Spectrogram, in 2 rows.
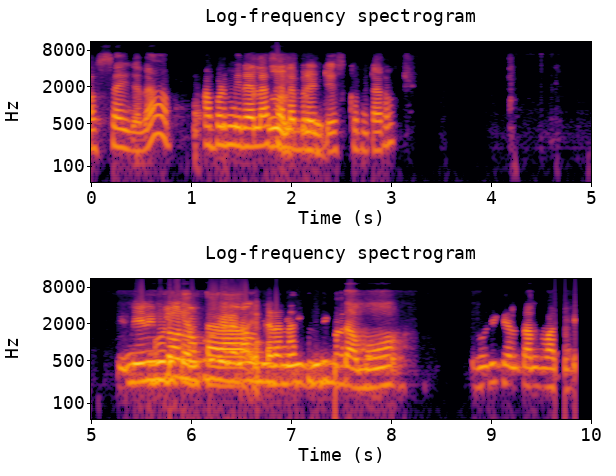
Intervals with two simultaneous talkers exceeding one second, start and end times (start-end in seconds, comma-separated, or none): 5.6-7.8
